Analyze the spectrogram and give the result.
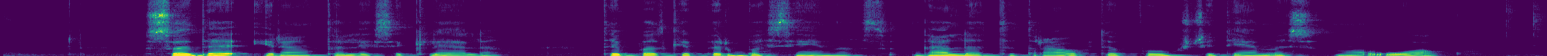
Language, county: Lithuanian, Kaunas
